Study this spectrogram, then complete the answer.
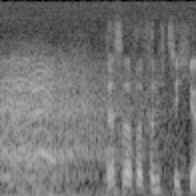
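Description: A man speaks into a microphone outdoors.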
